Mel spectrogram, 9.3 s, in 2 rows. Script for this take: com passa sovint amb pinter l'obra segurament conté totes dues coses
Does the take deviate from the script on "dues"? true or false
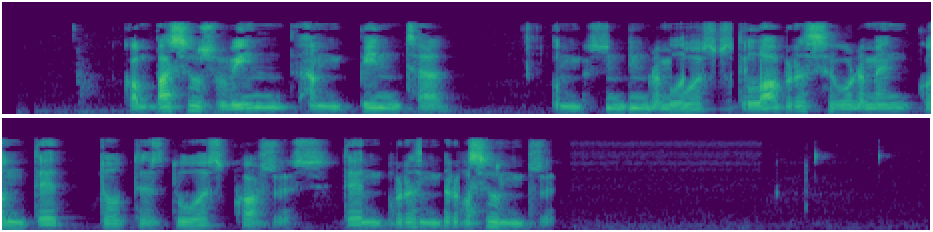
false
